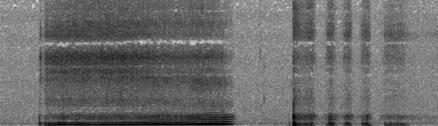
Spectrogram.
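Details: Zelda, a pet dog, asleep and breathing oddly: a long, loud, low harmonic snore of about two and a half seconds, then a pause and five short, rapid snuffling breaths.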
